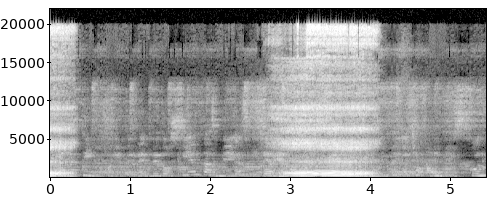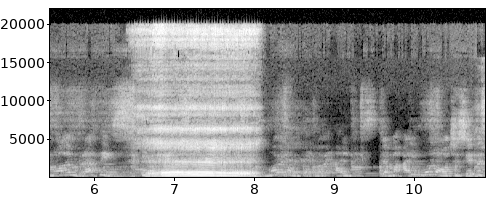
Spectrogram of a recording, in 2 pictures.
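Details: Father snoring: two long, loud, rough snores about four seconds apart, with quiet breathing between them.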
